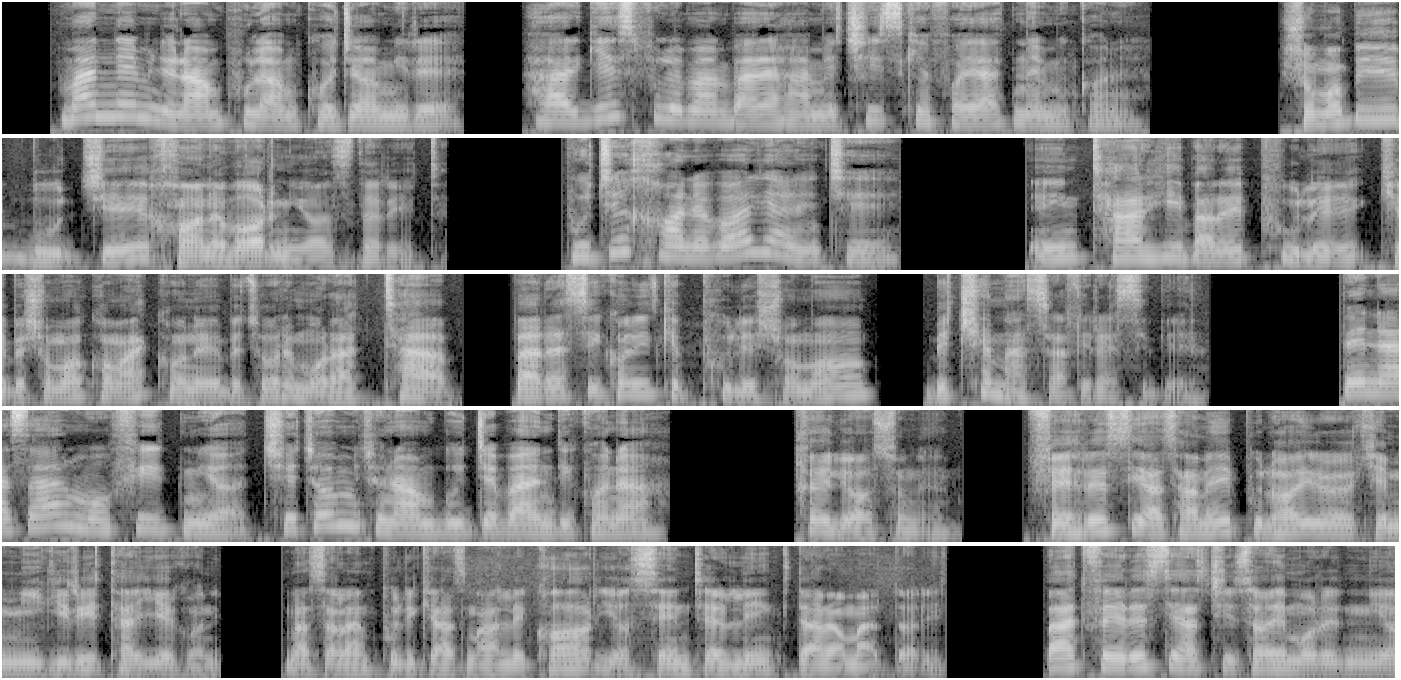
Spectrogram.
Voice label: household budgets farsi

